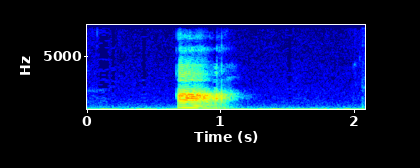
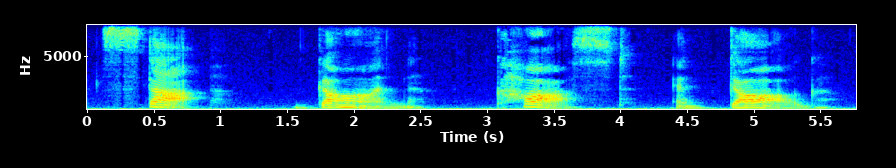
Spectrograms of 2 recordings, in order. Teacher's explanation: the lips are not rounded at all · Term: short ah sound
